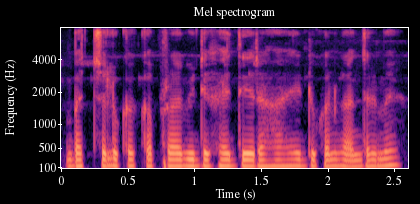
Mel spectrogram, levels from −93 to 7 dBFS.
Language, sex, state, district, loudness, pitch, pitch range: Hindi, male, Arunachal Pradesh, Lower Dibang Valley, -16 LUFS, 130 Hz, 130-135 Hz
